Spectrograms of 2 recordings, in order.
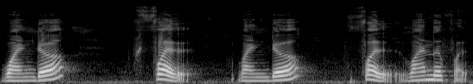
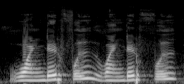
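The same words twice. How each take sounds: First: वंडरफुल slowly as WUN-duh-ful, weak last vowel; correct pronunciation. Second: वंडरफुल with sounded R and "full", rising; wrong pronunciation. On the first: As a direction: break वंडरफुल into slow parts, no R, falling. (वंडरफुल का सही उच्चारण, धीरे-धीरे) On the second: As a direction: show वंडरफुल as WUN-der-FULL. (वंडरफुल का गलत उच्चारण, र और फुल के साथ) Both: Shown as a demonstration. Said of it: "तो आपको करना है".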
